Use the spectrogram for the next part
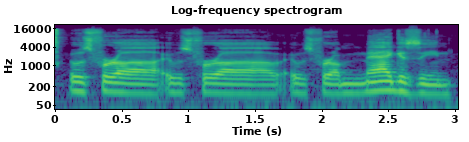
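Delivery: low, halting stall; hesitant bluffing. Retold or imitated. Caught without credentials by the lady with the notepad, hesitant. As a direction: stumble quietly toward a made-up answer.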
